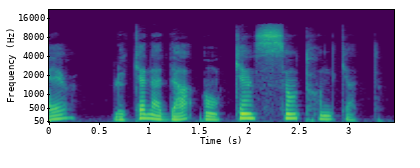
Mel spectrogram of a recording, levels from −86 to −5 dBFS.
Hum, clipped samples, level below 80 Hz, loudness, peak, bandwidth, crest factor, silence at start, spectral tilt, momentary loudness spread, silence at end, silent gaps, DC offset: none; under 0.1%; -52 dBFS; -26 LUFS; -10 dBFS; 13 kHz; 16 dB; 0 s; -5 dB/octave; 15 LU; 0.15 s; none; under 0.1%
